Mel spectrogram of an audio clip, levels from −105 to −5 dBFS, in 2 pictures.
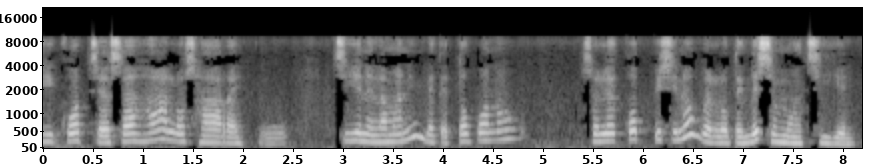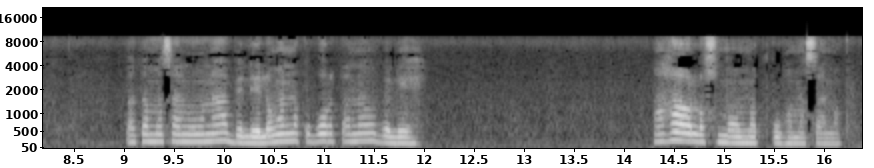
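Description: From start to finish the speech has nothing above 9 kHz, plus a layered smeary, swirly texture, which points to transcoding between lossy codecs, likely a WMA pass around 64 kbit/s re-encoded as AAC-LC near 32 kbit/s, stacking the second codec's artefacts onto the first's.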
